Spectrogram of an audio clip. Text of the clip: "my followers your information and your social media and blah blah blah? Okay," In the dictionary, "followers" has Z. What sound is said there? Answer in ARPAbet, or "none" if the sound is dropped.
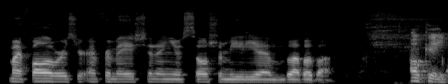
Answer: Z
